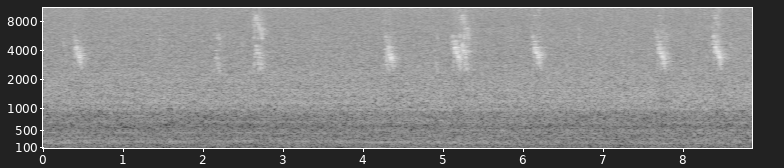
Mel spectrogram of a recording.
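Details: Sparrow mother feeding her fairly grown chicks; short, high chirps, about eight in nine seconds at an uneven pace, rise above a steady hiss of background noise.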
